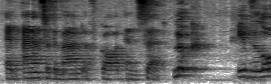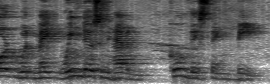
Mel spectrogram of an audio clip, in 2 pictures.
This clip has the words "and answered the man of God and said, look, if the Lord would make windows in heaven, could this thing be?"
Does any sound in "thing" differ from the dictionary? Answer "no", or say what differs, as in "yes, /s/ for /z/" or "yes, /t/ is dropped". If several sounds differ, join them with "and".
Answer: no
